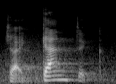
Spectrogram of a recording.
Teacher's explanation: So the gan part of it is more prominent than the first and the third syllables.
